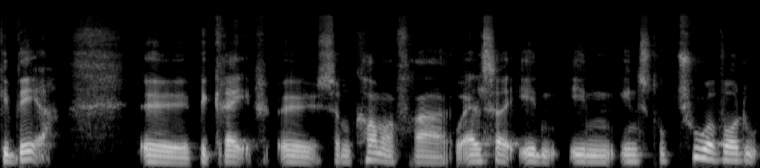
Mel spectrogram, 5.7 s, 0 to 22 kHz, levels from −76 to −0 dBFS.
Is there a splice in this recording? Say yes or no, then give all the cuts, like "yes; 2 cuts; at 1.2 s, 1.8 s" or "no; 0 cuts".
yes; 1 cut; at 3.4 s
